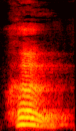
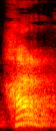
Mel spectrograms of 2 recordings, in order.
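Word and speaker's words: her: മനസ്സിലാക്കുക ഷി അയാൾ അയാൾക്ക് ഹർ അയാളുടെ ഹേസ് അയാളുടേത് ഹ അയാളെ അയാളോട് അയാൾക്ക് ഹ എന്ന വാക്കിന്റെ ഉച്ചാരം ശ്രദ്ധിക്കുക അത് ഹർ എന്നല്ല she will find a good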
